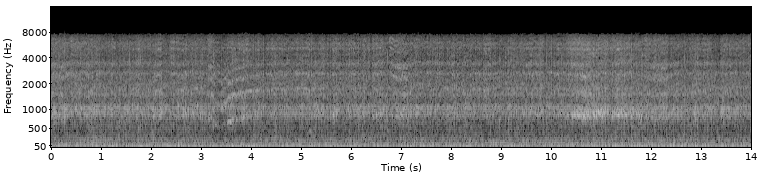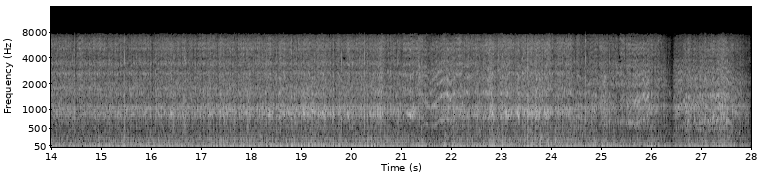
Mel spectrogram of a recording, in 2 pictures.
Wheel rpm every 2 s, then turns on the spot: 230, 190, 230, 230, 240, 230, 230, 230, 230, 230, 210, 230, 160, 90.
none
